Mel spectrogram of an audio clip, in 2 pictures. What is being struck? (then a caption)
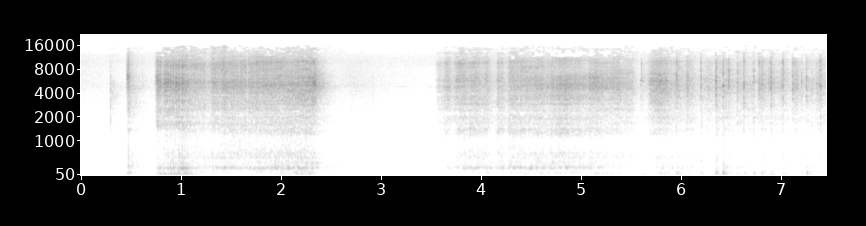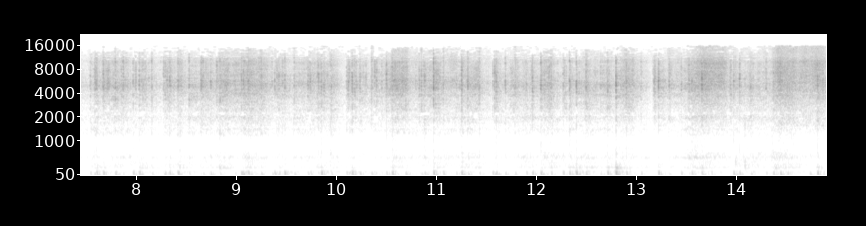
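Velvet-flocked dummy head microphone. Long pink-painted nails on both hands scratch across the top and sides of a life-size, head-shaped binaural microphone covered in dark blue velvet flocking, likely over a foam core. The result is a bright, hissy, dense scratching with a brief near-silent pause early on, then a steady stream of rapid, crackly strokes.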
